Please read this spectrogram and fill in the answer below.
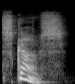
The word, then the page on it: scouse: British English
